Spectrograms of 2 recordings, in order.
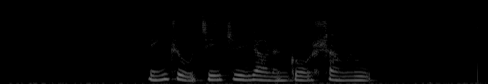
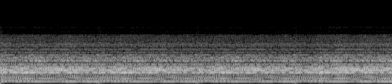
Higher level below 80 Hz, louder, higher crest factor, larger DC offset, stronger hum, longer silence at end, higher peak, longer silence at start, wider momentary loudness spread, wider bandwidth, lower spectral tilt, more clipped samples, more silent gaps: second, -74 dBFS vs -62 dBFS; second, -51 LUFS vs -20 LUFS; first, 18 dB vs 12 dB; neither; neither; about the same, 0.05 s vs 0 s; second, -36 dBFS vs -8 dBFS; about the same, 0.1 s vs 0 s; first, 9 LU vs 2 LU; first, 11.5 kHz vs 6.2 kHz; second, -5 dB/octave vs -8.5 dB/octave; neither; neither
